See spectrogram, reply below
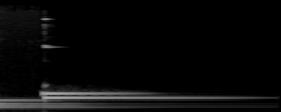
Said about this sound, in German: Aus dem Computer ertönte ein melodisches Klingeln. Jemand hatte ihr eine Nachricht geschickt.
